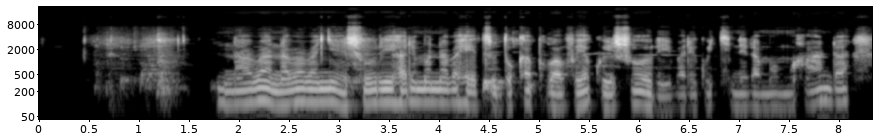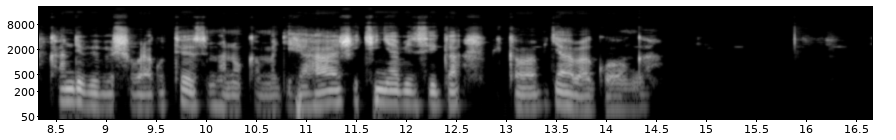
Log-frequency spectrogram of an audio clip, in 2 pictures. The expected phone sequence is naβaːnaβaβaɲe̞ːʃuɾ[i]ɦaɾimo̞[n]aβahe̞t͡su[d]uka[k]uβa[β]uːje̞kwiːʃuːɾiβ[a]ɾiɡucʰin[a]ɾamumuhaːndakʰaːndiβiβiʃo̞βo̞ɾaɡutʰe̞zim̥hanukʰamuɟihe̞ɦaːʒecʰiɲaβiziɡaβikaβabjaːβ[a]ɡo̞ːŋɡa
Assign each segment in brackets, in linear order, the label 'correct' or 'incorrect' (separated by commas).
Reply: correct, correct, correct, incorrect, incorrect, correct, incorrect, correct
